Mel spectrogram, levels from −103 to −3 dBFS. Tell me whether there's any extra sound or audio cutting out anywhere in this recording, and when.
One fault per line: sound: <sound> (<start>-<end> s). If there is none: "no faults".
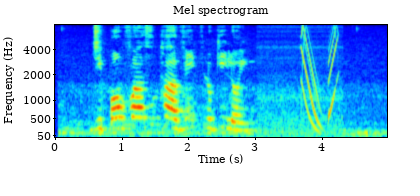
sound: chirp (3.7-4.3 s)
